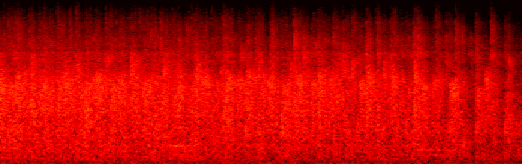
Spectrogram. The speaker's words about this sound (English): Now clap your hands, everyone, for the Lord. Come on, clap. Clap for the Lord.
